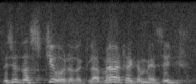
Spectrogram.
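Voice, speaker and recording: An actor playing a polite, deferential club steward in a vintage radio drama. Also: male voice, on the high side, wildly swooping pitch, racing. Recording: muffled old radio recording with hiss.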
